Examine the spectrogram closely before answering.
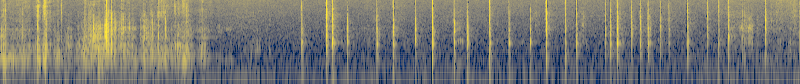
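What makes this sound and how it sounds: A medium clear plastic jar full of mixed nuts is held in the hands and tapped with fingertips and nails, and possibly shaken. For the first two seconds there is a dense, rustling crinkle and scrape. After a brief quiet, a long run of sharp, bright, separate clicks and taps follows.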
